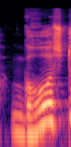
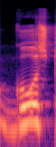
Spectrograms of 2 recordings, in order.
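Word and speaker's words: ghost: तो ऑनेस्ट बोला जाएगा घोस्ट नहीं होता है वह घोस्ट होता है रिदम आर एयर एच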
